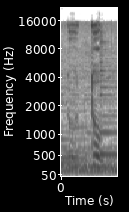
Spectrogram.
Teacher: Afek merupakan artikulator aktif, sedangkan volum merupakan artikulator pasif. Apikal alveolum merupakan hambat tak bersuara t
